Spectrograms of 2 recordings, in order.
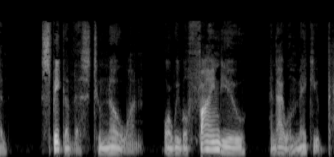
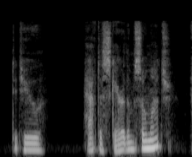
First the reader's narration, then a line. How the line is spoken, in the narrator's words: Emma said, a little hesitantly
